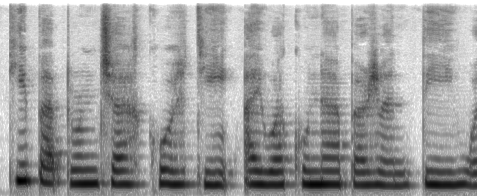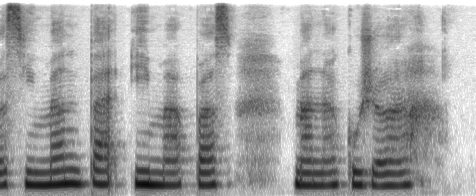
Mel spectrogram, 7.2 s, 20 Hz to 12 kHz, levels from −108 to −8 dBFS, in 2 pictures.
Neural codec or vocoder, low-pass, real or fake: codec, 24 kHz, 0.9 kbps, WavTokenizer, small release; 10.8 kHz; fake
